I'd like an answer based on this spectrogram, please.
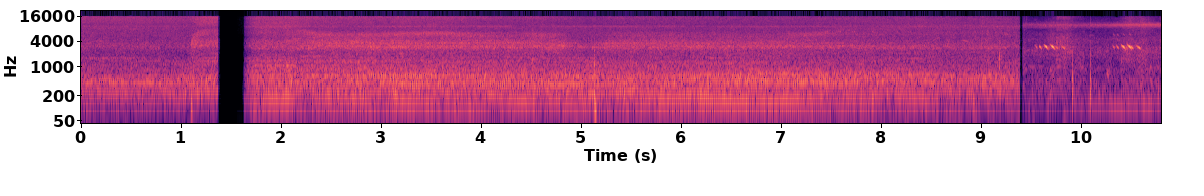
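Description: Small household grain mill for maize and paddy running with a steady hum, cut by a brief dropout about a second and a half in. Near the end the hum gives way abruptly to quieter outdoor sound with short repeated bird chirps.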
